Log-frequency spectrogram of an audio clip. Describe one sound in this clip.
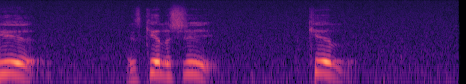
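A young man speaks in short bursts, close by.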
